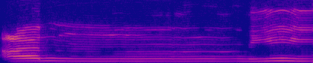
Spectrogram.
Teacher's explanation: Dengung itu adalah di rongga hidung. Maka anni terasa di rongga hidungnya.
